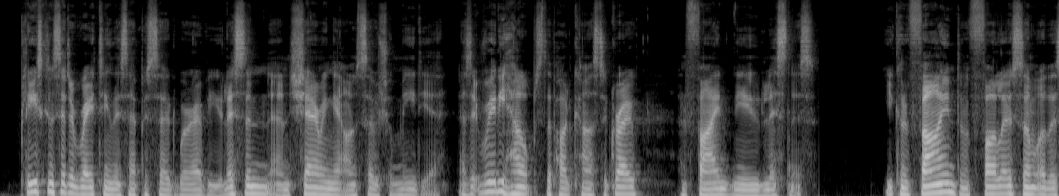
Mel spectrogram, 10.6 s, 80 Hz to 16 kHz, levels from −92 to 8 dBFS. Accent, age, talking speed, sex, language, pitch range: British, 30-49, 185 wpm, male, English, 105-130 Hz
